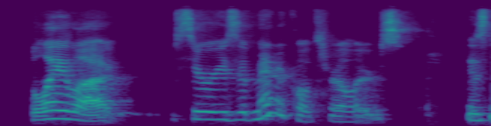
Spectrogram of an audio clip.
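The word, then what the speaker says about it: Blalock: was it blaylock or blailock how did we pronounce it blaylock blaylock series of medical thrillers his novels have been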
